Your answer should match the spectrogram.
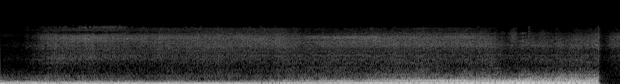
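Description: Dark documentary soundtrack: a deep rumbling drone under a steady hiss, growing deeper and louder about halfway through and cutting off suddenly at the end.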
